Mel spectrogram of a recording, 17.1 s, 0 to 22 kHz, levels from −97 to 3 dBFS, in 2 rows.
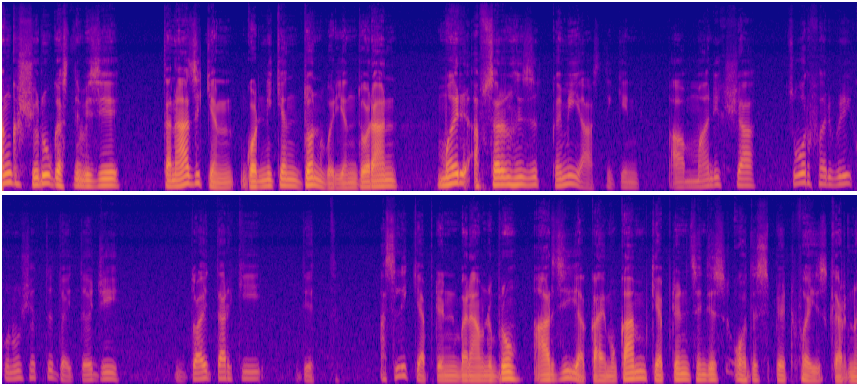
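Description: No technical faults can be heard in this speech recording; the room's background noise and the level shifts around 5 and 12.5 seconds, where the talker moves, belong to the recording itself.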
